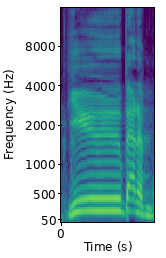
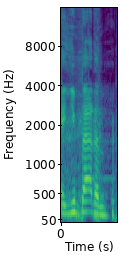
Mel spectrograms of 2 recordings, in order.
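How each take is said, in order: First: "You bet 'em" drawn out slow and high; "You bet 'em" said slowly, pitched up, gloating; slow, higher you bet 'em. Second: Said in the usual way. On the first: Real, not acted. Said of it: "you bet 'em". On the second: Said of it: "You bet 'em".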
